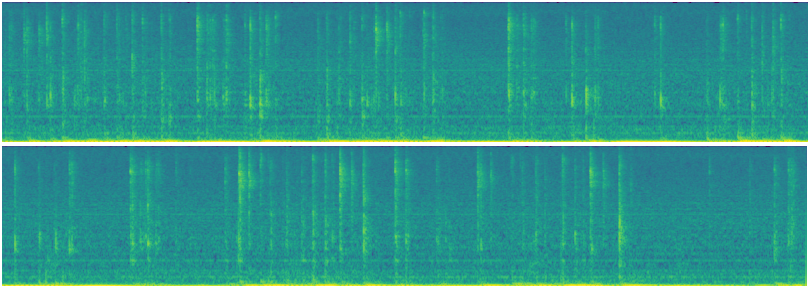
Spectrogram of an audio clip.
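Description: Typing on a computer keyboard: irregular runs of keystroke clicks with short pauses between words and lines.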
